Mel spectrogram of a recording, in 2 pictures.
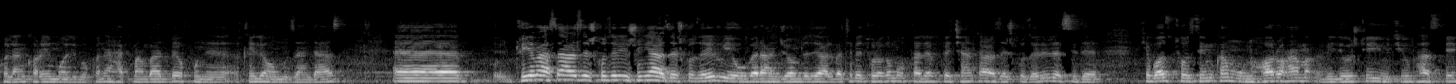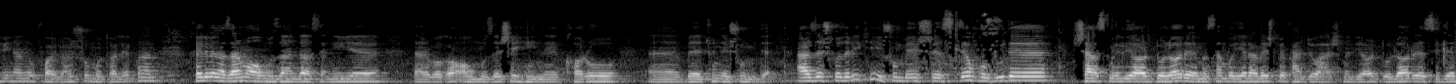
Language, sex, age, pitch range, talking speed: Persian, male, 30-49, 125-150 Hz, 170 wpm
